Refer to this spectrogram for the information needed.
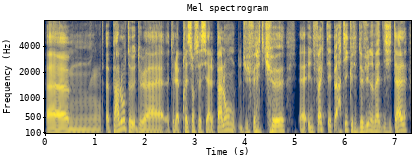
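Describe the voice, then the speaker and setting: A man's voice: on the low side, expressive, normal speed, dry recording, studio quality. A young man hosting a podcast, chatting casually with lots of slang and acting out quoted complaints. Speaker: podcast host.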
